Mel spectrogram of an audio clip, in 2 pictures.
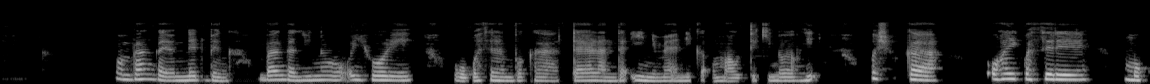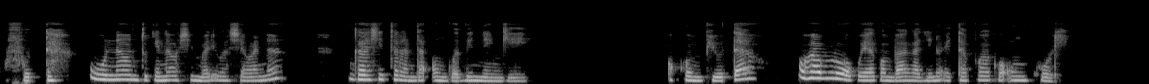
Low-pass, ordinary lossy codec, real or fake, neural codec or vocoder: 7.2 kHz; MP3, 48 kbps; real; none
